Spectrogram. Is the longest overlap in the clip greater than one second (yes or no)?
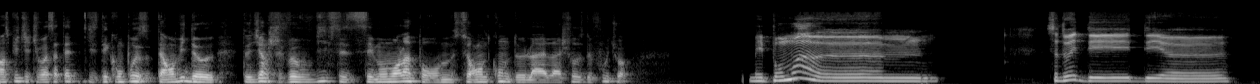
no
